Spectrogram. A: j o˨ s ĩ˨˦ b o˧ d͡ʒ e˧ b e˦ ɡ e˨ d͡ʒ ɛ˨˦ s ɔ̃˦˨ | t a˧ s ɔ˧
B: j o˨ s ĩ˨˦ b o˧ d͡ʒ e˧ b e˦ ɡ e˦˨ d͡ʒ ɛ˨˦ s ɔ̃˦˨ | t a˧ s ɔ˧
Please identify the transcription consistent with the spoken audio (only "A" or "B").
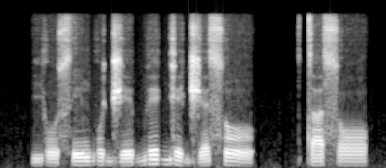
B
